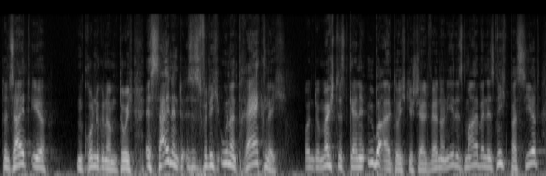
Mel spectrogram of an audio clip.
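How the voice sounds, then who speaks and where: A man in his forties working as a sales trainer, talking to seminar participants in an animated, teasing way and acting out bits of dialogue. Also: a little high, brisk. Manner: animated, teasing, role-plays short dialogues. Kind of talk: lively seminar talk to participants. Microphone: headset.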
